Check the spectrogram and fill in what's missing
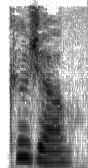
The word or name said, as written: cujo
